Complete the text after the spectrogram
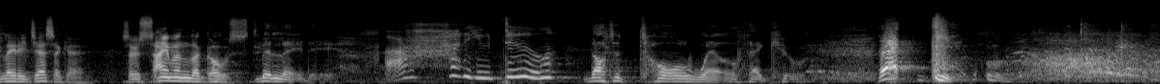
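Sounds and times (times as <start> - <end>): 
speech: 0.0 - 8.2, 8.8 - 10.5
laughter: 8.0 - 8.6, 9.8 - 11.5
sneeze: 8.9 - 9.8.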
